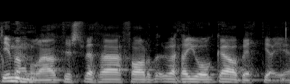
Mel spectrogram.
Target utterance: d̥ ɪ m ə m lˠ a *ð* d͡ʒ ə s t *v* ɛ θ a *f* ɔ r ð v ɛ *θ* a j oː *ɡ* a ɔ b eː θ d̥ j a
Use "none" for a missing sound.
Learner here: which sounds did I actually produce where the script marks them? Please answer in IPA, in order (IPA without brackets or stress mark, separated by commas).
ð, v, f, θ, ɡ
